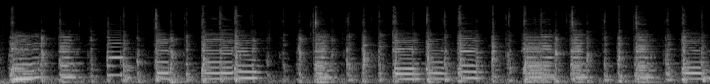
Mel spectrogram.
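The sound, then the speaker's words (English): Rhythmic funk guitar chords strummed with a light touch in quick, choppy stabs, with a slightly gritty, lightly distorted edge breaking up the tone. Steady groove, no voices. “Because part of that sound is when he's playing those chords, they just break up a little bit. It's subtle.”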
